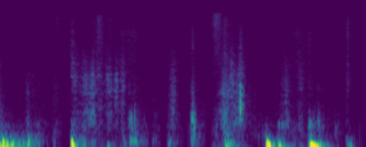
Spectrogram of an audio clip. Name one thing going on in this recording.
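Fingers softly tap on a hat's brim.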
